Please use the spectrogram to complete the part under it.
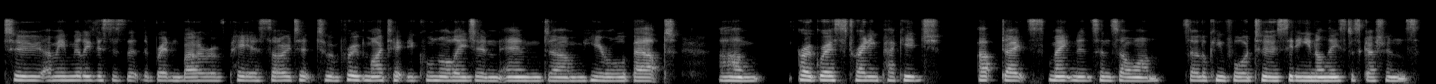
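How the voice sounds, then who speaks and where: A woman introducing herself at a meeting as a senior manager, measured with some hesitations. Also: fairly low pitch, monotone, dark tone. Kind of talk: self-introduction.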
